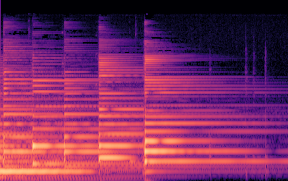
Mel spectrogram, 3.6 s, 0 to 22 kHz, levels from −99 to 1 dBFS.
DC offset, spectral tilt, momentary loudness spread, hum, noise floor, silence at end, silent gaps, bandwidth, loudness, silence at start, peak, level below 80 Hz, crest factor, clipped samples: under 0.1%; -4.5 dB/octave; 19 LU; none; -37 dBFS; 0 s; none; 13.5 kHz; -16 LUFS; 0 s; 0 dBFS; -50 dBFS; 16 dB; under 0.1%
